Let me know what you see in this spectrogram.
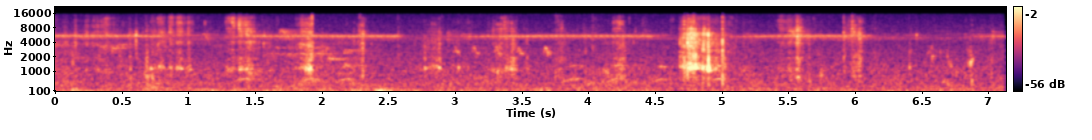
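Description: Crunching bites and chewing of raw onion, with sharp mouth and breath noises, the loudest a little before five seconds in. A steady high-pitched insect drone runs behind, broken off now and then.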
